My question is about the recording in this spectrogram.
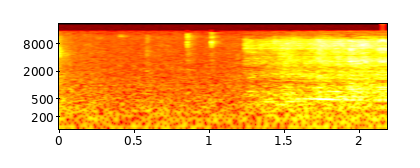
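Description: Near silence, then about a second in the faint steady hiss and room sound of a stand-up comedy recording starting to play.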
